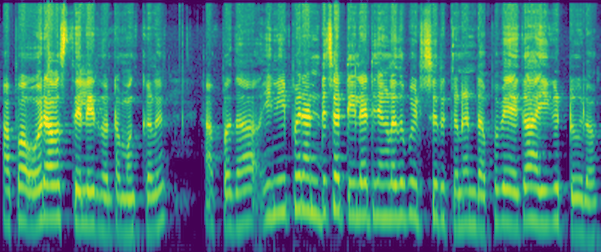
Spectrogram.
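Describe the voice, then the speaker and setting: A woman's voice: a little high, very fast. A woman with a Kerala Malayalam accent, chatty, giving a casual voice-over for a home cooking video. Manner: chatty, adds tag words after each step. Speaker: cooking vlogger. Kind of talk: casual voice-over narration of a recipe.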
